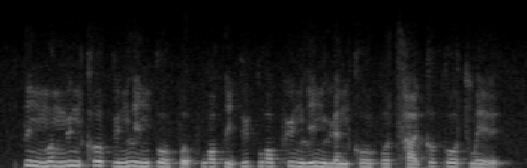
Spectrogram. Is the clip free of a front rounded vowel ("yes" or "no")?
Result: no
